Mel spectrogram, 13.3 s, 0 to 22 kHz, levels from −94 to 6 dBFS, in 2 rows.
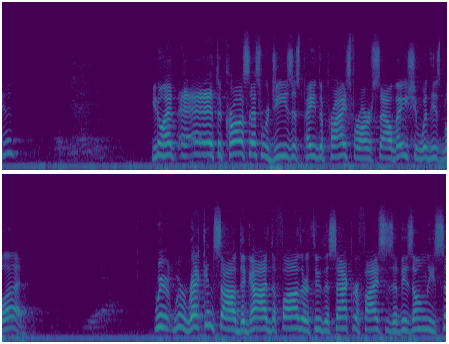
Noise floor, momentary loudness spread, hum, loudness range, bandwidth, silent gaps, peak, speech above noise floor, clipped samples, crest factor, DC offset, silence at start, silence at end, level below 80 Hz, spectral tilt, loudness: -70 dBFS; 7 LU; none; 6 LU; 16 kHz; none; -30 dBFS; 23 dB; under 0.1%; 20 dB; under 0.1%; 0 s; 0 s; -66 dBFS; -3 dB/octave; -47 LUFS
